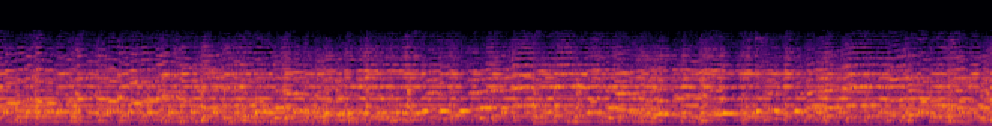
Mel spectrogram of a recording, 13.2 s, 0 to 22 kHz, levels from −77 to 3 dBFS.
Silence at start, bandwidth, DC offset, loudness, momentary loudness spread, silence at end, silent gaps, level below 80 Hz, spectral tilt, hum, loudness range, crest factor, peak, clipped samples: 0 s; 8.4 kHz; 0.3%; -19 LUFS; 1 LU; 0 s; none; -58 dBFS; -5.5 dB/octave; none; 0 LU; 14 dB; -6 dBFS; under 0.1%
